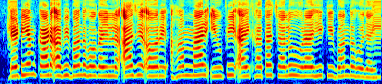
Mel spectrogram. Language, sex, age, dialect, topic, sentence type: Bhojpuri, female, 18-24, Southern / Standard, banking, question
